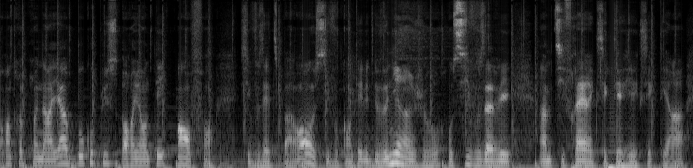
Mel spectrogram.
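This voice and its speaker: Male podcast host, mid pitch, casual and halting, faint music underneath. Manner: relaxed, hesitant with repeated words. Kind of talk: conversational podcast interview.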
